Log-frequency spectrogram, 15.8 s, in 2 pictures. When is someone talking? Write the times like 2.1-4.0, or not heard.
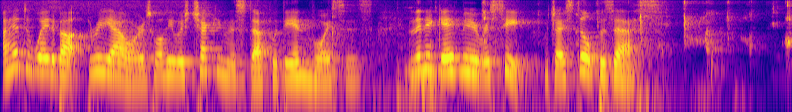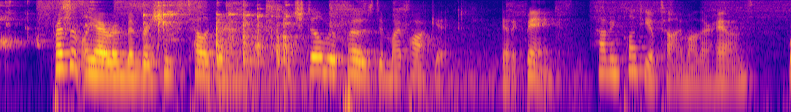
0.0-6.6, 8.4-15.8.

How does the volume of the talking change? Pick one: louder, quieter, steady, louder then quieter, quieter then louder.
quieter.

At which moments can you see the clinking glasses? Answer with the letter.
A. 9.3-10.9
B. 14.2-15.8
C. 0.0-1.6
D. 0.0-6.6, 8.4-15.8
A.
